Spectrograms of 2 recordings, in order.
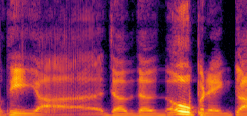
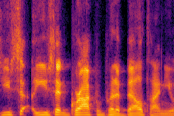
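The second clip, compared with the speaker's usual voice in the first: normal talking voice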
